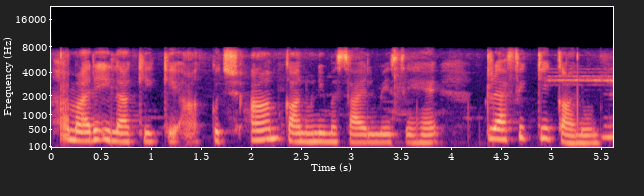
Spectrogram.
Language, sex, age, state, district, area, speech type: Urdu, female, 18-30, Uttar Pradesh, Lucknow, rural, spontaneous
